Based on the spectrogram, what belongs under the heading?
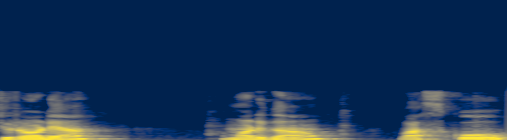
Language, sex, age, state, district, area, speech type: Goan Konkani, female, 30-45, Goa, Murmgao, rural, spontaneous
